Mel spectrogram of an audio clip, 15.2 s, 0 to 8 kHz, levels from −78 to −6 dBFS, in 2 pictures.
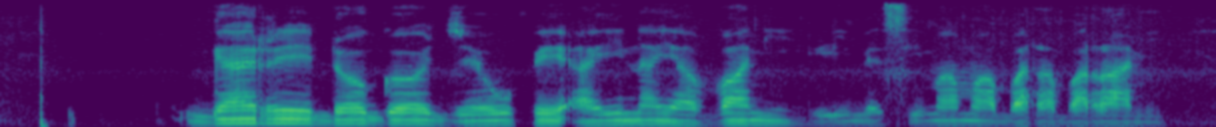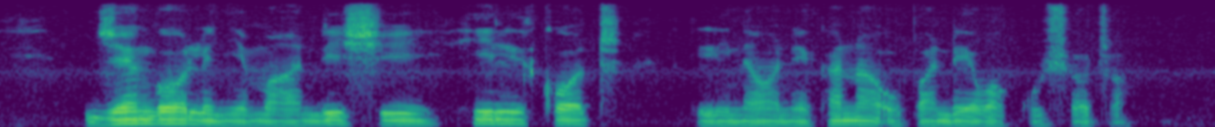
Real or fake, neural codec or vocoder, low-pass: real; none; 7.2 kHz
